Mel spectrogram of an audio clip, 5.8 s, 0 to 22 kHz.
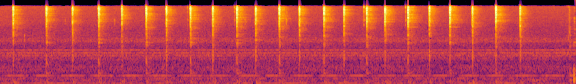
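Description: An APL-8 bimetallic thermal relay built in 1965 clicks sharply and evenly, about eighteen crisp ticks at a steady rhythm over a faint hum, close up and with no voices.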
